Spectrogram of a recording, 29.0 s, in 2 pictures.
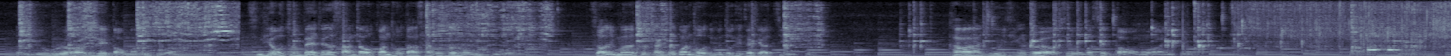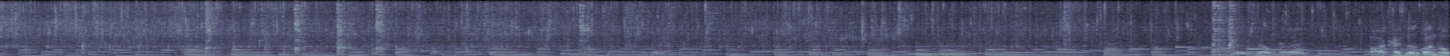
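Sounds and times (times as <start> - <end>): potatoes sizzling in hot oil: 0.2 - 2.4, 4.2 - 5.6, 6.4 - 6.9, 11.6 - 29.0
metal spatula scraping a pan: 0.2 - 8.4, 9.0 - 23.6, 25.2 - 27.3.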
